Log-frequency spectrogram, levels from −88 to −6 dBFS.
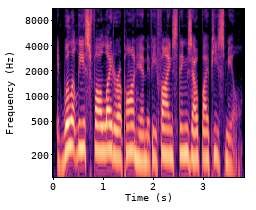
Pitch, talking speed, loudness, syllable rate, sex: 195 Hz, 235 wpm, -17 LUFS, 5.2 syllables/s, female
